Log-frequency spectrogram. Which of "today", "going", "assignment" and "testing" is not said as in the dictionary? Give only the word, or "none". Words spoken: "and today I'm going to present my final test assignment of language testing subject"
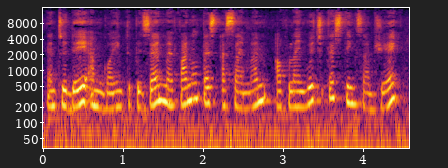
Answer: none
